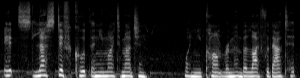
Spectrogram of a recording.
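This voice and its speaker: An actress playing a guarded, devout young priestess of a dark goddess in a video game, measured and secretive, solemn with a dry edge. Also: female voice, mid-range voice, fairly even intonation, soft background music, lightly acted. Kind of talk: video game character dialogue.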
